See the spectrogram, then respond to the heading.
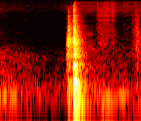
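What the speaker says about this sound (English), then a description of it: "close your door" A door being closed: one short, solid thump after a quiet lead-in, followed by a faint trailing rattle, close and alone.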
